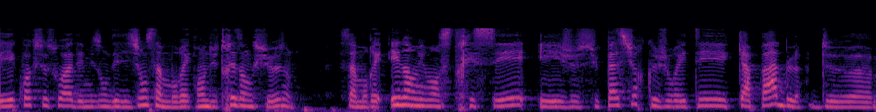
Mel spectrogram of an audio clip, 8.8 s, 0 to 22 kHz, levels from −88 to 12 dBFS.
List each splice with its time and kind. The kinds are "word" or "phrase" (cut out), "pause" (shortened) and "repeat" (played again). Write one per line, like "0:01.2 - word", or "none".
none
